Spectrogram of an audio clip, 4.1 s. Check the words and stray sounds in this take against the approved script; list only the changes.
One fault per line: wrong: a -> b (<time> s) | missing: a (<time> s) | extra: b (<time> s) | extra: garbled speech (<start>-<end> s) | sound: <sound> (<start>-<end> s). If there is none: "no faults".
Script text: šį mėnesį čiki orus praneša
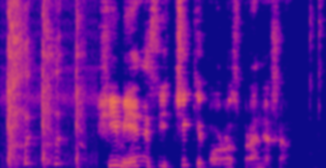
sound: cough (0.1-1.1 s)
